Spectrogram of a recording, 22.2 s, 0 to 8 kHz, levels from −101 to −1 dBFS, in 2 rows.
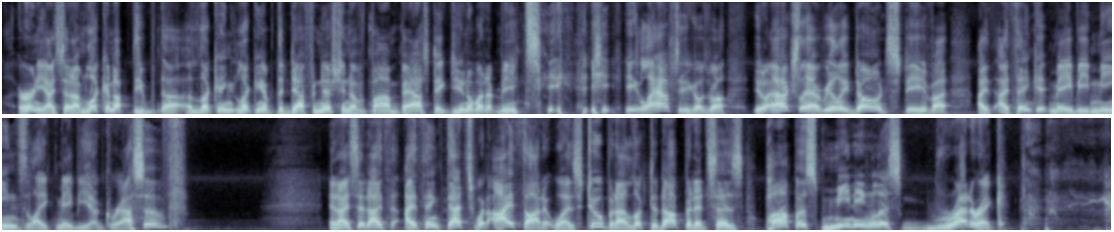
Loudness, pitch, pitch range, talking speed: -21 LUFS, 125 Hz, 110-160 Hz, 190 wpm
